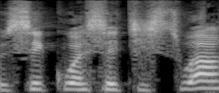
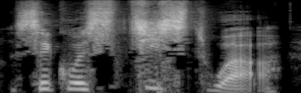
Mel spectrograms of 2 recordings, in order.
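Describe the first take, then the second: First: The vowel in 'cette' is fully pronounced. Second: The vowel in 'cette' is dropped, giving 'st'.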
